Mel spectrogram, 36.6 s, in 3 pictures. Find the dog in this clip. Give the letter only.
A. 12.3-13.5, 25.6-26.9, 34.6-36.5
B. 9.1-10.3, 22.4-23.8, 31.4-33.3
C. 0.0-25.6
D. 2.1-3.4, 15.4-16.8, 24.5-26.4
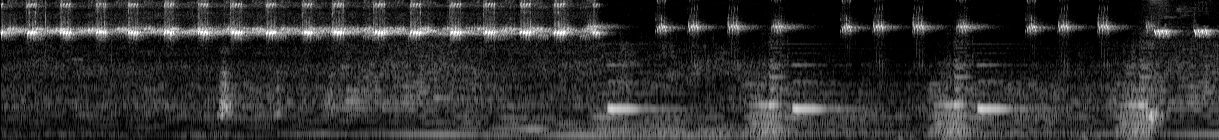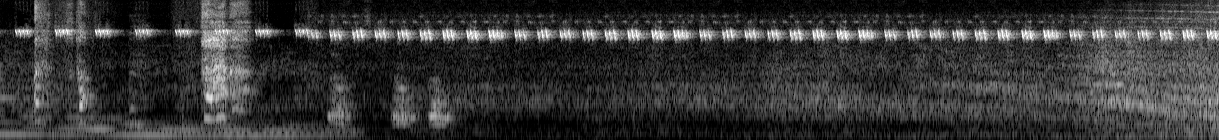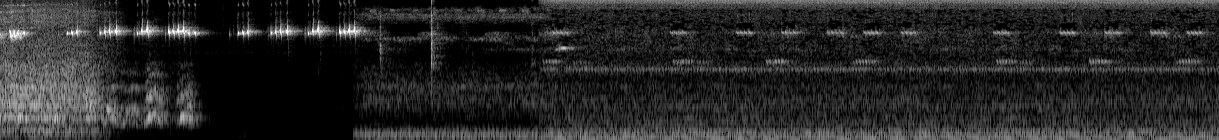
D.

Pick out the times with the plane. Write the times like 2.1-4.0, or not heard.
0.0-25.6.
